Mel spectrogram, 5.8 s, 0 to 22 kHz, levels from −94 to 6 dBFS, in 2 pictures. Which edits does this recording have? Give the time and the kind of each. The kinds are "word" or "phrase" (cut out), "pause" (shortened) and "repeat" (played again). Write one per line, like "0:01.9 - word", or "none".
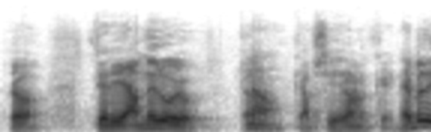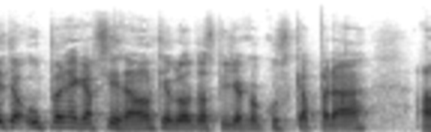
none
